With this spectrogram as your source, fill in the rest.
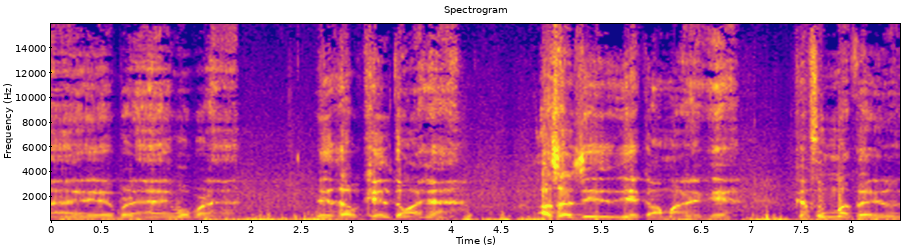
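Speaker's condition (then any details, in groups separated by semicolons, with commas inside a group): Difficulty speaking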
